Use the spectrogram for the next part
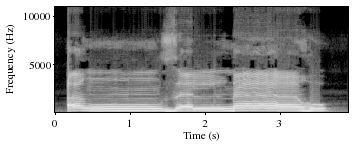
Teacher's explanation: তারপরে দেখুন আং, এখানে ইকফা গুন্না, নুন সাকিনের পরে ইকফার হরফ যা আসছে, এই কারণে এই নুন সাকিনকে নাকের ভিতরে লুকাইয়া গুন্নার সহিত পড়তে হবে।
